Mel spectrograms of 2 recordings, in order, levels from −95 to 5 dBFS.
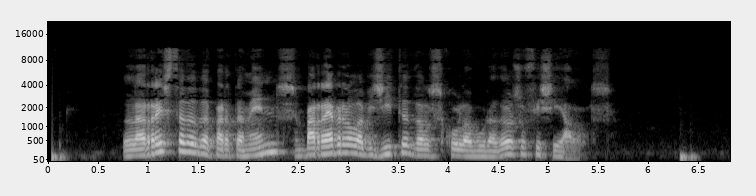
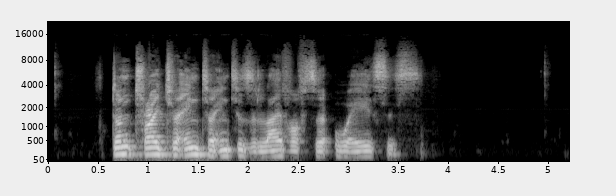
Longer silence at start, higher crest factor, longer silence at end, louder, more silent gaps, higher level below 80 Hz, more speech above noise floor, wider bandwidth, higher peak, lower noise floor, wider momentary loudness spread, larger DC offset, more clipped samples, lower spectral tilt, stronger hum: second, 0.05 s vs 0.65 s; about the same, 20 dB vs 20 dB; second, 0.35 s vs 1.5 s; second, -26 LUFS vs -18 LUFS; neither; about the same, -58 dBFS vs -58 dBFS; second, 51 dB vs 67 dB; about the same, 11.5 kHz vs 12.5 kHz; second, -6 dBFS vs 0 dBFS; second, -76 dBFS vs -85 dBFS; first, 19 LU vs 9 LU; neither; neither; first, -6 dB/octave vs -4 dB/octave; neither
